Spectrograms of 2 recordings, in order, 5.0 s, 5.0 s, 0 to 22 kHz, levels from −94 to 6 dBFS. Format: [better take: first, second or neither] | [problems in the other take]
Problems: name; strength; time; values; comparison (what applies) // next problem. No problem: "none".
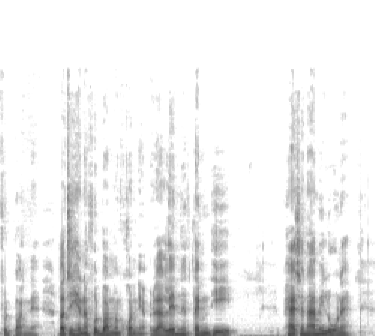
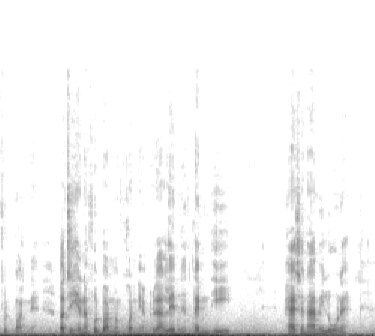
first | wind noise on the microphone; heavy; 9 dB below the speech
